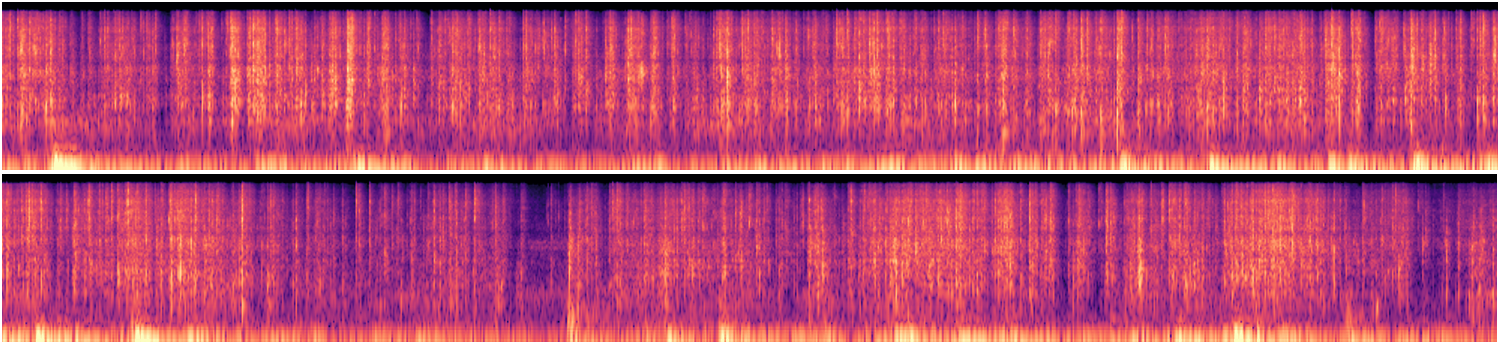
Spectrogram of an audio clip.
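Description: Clear plastic bag crinkling and rustling as it is handled and opened, the small bags of diamond-painting drills inside shifting against each other, with a brief lull about two-thirds of the way through.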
